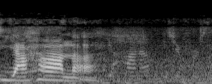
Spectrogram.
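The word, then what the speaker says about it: Yahanna: first name I didn't catch it I it's yahana Yana is your first name thank you ma'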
